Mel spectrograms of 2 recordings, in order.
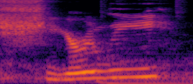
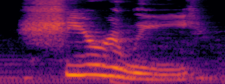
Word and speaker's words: Shirley: That was like, there was this girl that I knew in college that or university, and her name was spelled Shirley, like Shirley Temple, but she pronounced it Sheerly. Sheerly.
